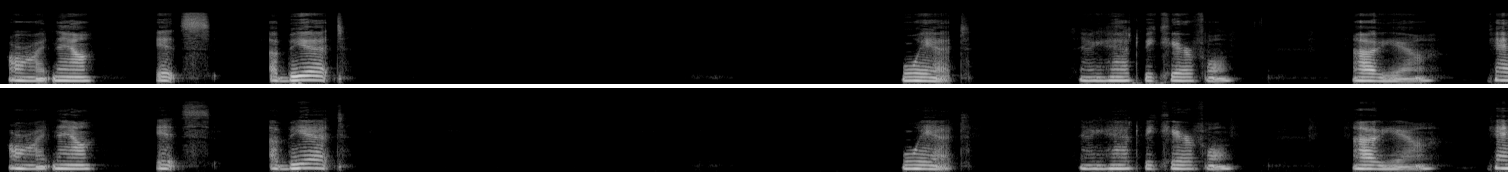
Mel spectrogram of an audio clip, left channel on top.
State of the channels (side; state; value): both; normal; correlation 0.51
